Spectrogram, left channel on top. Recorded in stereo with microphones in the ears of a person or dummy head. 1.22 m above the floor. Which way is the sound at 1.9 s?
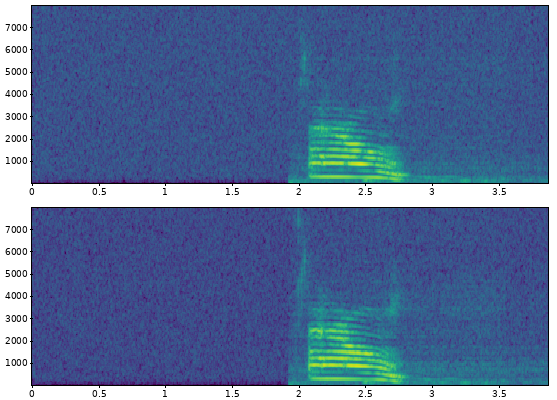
25° right (ahead or behind).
